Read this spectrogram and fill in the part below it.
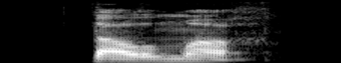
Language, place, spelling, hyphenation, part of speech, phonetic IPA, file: Azerbaijani, Baku, dalmaq, dal‧maq, verb, [dɑɫˈmɑχ], LL-Q9292 (aze)-dalmaq.wav
- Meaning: to dive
